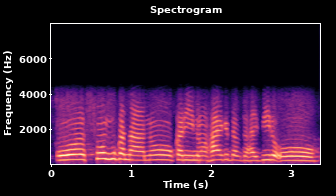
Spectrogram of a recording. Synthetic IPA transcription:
ɔsɔmuɡananɔkɐɾinɔɦajɡedab̚doɦajbiɾɔʔɔ

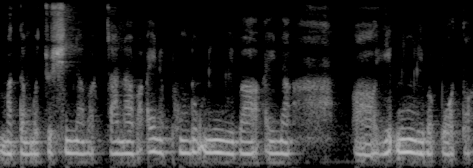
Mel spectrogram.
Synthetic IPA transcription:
mɐtɐŋbɐt͡ʃusinːabɐt͡ʃanabɐ̰ʔajnɐpʰuŋduk̚niŋliba̰ːjnɐ | jik̚niŋlibɐpɔtːɔj

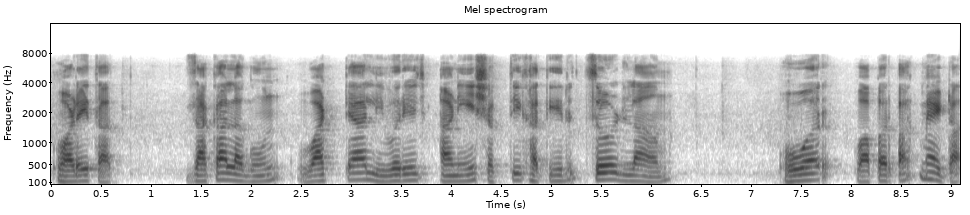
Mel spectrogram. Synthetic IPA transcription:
ʋaɽəjt̪a̰t̪̚ | d͡zakalaɡuːnʋaʈt̪jaliʋɾed͡ʑaɽ̃iɕək̚t̪ikʰat̪iːɾt͡səɽlam | ɦoʋəɾ | ʋapəɾpak̚mɛɭʈ̪a̰

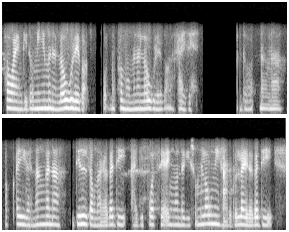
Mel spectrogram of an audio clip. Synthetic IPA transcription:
hɐwajmbidɔmiɐmɐnɐlɐwɡɾebɐ̰ | po̰t̚mɐpʰɐmɐmɐnɐlɐwɡɾebɐ̰ŋɐsajze | ɐdonɐk̚nɐɐjɡɐnaŋɡɐnɐdiltɐwnaɾɐ̰ɡɐdia̰jɡipot̚seɐ̰jŋondɐɡisumlɐwniɦajbɐdɔlɐjɾɐɡɐdi

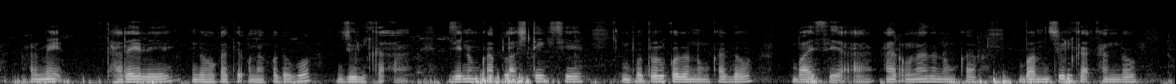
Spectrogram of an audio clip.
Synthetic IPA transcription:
aɾmit̪̚t̪ʰaɾɛɾɛd̪ɔɦɔkat̪ɛɔnakɔd̪ɔbɔ | d͡ʒulka̰ʔad͡ʒɛnɔŋkaplasʈik̚sɛbɔt̪ɔlkɔd̪ɔnɔŋkad̪ɔ | bajsɛja̰ʔa̰aɾʔɔ̰nad̪ɔnɔŋkabamd͡ʒulka̰ʔkʰand̪ɔ

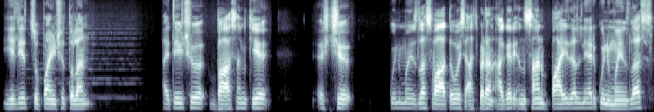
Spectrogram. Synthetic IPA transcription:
jelit͡supãːnt͡ʃʰut̪ulan | ɐt̪ejt͡ʃʰubʱaːsɐnke | əst͡ʃʰi | kunʲmɐjnzlasʋaːt̪ɐʋəsʲɐ̰t̪ʰpʲɛʈɐnʔɐ̰ɡɐɾḭnsaːnpaːjd̪ɐlnʲeɾʲkunʲimɐj̃nzlas

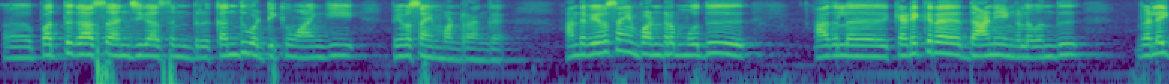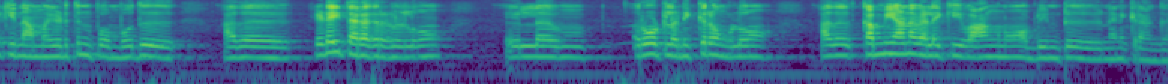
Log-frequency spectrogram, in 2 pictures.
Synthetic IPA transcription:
pɐt̪ːɯɣaːsɯɐɲd͡ʒɯɣaːsɛndrɯkɐnd̪ɯʋɐʈːɪkʲːɯ̃ʋaːŋɡi | ʋɪʋɐsaːjɐmpɐɳːɾaːŋɡɐ | ɐnd̪ɐʋɪʋɐsaːjɐmpɐɳːɾɐmpoːðɯ | ɐðɪlkɪɽɛɪkːɪɾɐd̪aːnɪjɐŋɡɐɭʋɐnd̪ɯ | ʋɛɭɐɪkːɯnaːmːɐɛɽɯt̪ːɯnːɯpoːmpoːðɯɐðɐɪɽɐɪt̪ːɐɾɐɣɐɾɣɐɭɭʊ̃ | ɪlːɐ | ɾoːʈːɪlɐnɪkːɪɾɐʋʊŋɡɐɭʊ̃ | ɐðɯkɐmːɪjaːnɐʋɛɭɐɪkːɯʋaːŋɡɐnʊ̃ɐp̬ːɐɽɪnʈːɯnɪnɛkːɪɾaːŋɡɐ

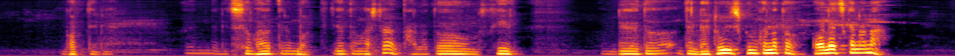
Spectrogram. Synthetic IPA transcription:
ɡʱɔɾt̪ide | bisɔbʱaɾɔt̪ɾɛɡʱɔɾt̪i̥dɛt̪ɔmasʈaɾt̪ʰalɔt̪ɔmuskil | ʈet̪ɔt̪eleʈuɾiskulkanat̪ɔkɔled͡ʒkanana

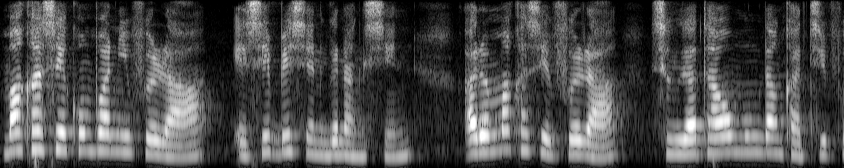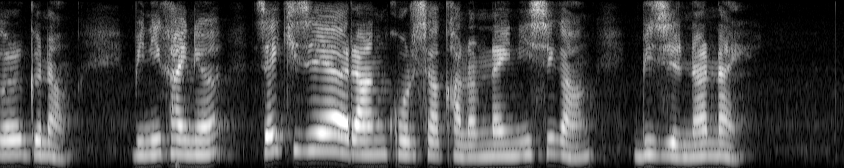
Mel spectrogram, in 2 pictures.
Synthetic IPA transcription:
makʰasekʰɔmpʰanipʰɯɾaesebesenɡɯnaŋsin | aɾɯmakʰasepʰɯɾa | sɯŋzatʰawmuŋdaŋkʰatʰipʰɯɾɡɯnaŋ | binikʰajnɯ | zajkʰizeaɾaŋkʰɔɾsakʰalamnajnisiɡaŋ | biziɾnanaj

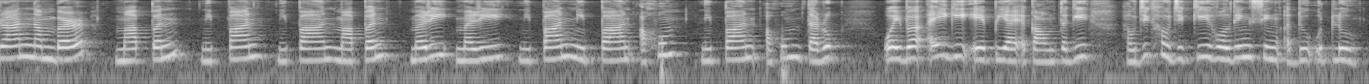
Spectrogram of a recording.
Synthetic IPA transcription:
pɾanːɐmbɐɾ | mapɐnːipanːipanmapɐnmɐɾimɐɾinipanːipanɐhumnipanɐhumtɐɾuk̚ | ojbɐʔɐjɡiʔepiajɐkawntdɐɡihɐwd͡ʒik̚hɐwd͡ʒikːiɦoldiŋsiŋɐ̰duʔutlu

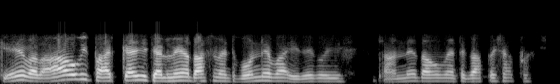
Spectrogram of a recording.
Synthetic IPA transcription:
keːbəd̪aːoːbiːpaːɾkɛːd͡ʒet͡ʃəlnẽːãːd̪əsmɪnəʈboːnnẽːbaːiːd̪eːkoːiː | la̰ːnːeːd̪aːũːmɪʈɡapəʃap

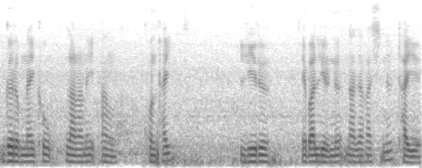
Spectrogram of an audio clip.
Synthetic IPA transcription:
ɡɯɾɯp̚najkʰɯw | lananɯjaŋ | kʰɔntʰaj | liɾɯebaliɾnɯnazakasinɯtʰajɯ

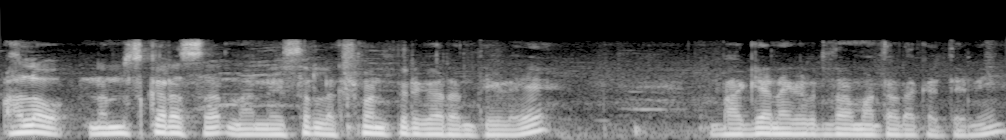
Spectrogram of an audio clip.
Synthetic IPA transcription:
hɐloːnɐmɐskaːɾasɐɾnaːnɦesɐɾlɐkʂmaːnpiɾɡaːɾɐnt̪ɐɦeːɭi | bʱaːɡjaːnaːɡɐɾɐnt̪ɐɾɐmaːt̪aːɽakajt̪eːni

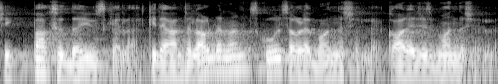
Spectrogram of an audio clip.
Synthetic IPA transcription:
ʃik̚paksud̪ʱːajuːzkḛla̰kit̪eamtəlɔːkɖənənskuːlsəɡɭebənd̪əsḛlːḛkɔːleːd͡ʒizbə̃nd̪əsḛlːḛ

